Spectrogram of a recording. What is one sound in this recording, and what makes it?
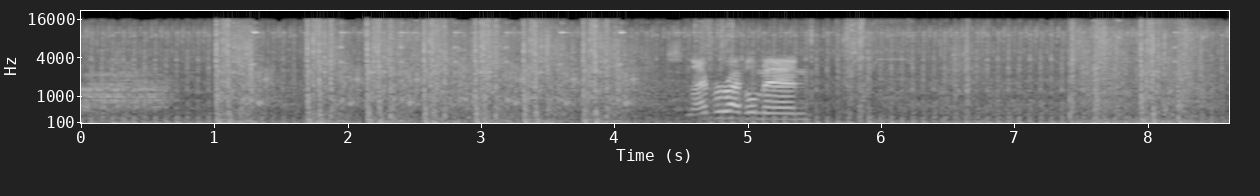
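Rapid gunfire bursts ring out.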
